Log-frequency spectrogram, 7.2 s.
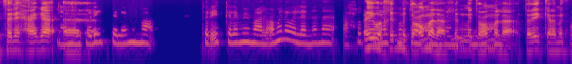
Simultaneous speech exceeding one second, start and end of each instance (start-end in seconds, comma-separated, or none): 4.6-6.3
